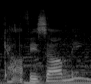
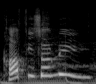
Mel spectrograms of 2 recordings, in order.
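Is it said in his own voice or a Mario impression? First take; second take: own voice; Mario impression. First: It is said in his own voice. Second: It is said in a Mario impression.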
